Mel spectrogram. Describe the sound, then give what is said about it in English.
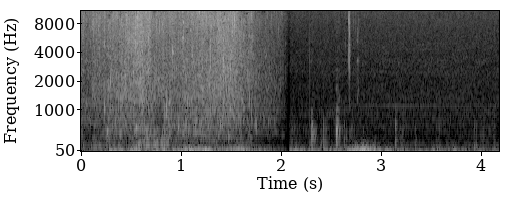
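A boat heading to the next station for data collection surges through water with a loud, steady rush of spray and hull noise, then the rushing cuts off abruptly as the boat stops, leaving quieter lapping and a few low knocks. “So we've stopped wading through the water now. We've stopped. The boat is stopped.”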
